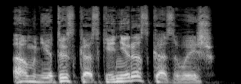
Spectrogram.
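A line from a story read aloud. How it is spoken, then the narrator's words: Genuinely offended grumble, orc. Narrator (Russian): Обиженно, даже без притворства, проворчал орк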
